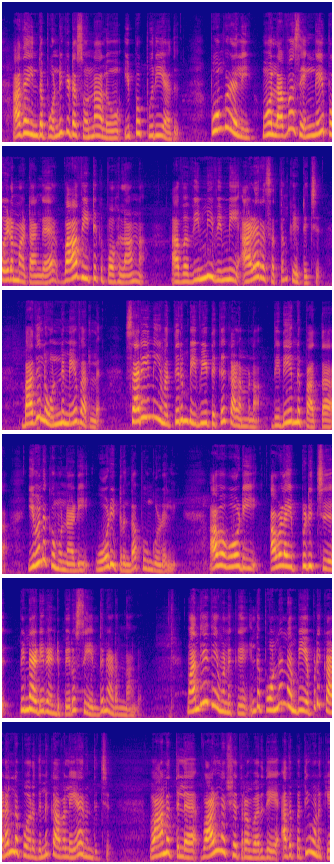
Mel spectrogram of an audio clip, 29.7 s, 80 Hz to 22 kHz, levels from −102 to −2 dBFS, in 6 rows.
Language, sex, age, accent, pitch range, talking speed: Tamil, female, 20-39, native, 215-300 Hz, 120 wpm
